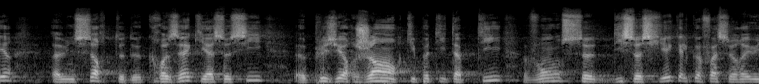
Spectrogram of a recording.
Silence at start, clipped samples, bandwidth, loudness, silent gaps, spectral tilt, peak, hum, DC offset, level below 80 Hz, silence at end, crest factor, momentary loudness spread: 0 s; under 0.1%; 15.5 kHz; -22 LUFS; none; -2.5 dB/octave; -4 dBFS; none; under 0.1%; -60 dBFS; 0 s; 20 dB; 13 LU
